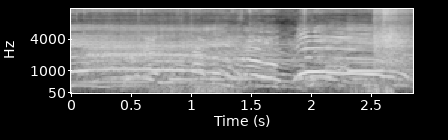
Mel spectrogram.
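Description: cheering crowd

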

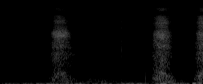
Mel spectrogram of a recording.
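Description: breathing into the microphone

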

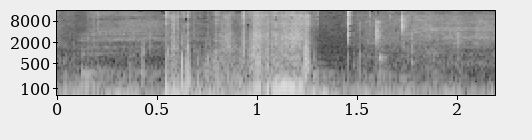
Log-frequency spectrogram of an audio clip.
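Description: car switched off

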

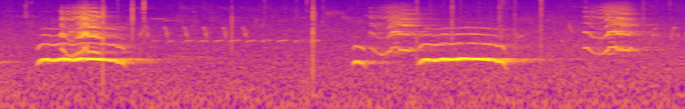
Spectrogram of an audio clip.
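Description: owl hooting at night

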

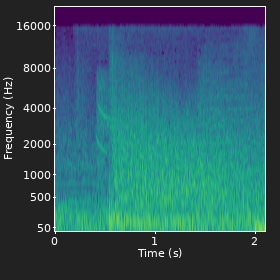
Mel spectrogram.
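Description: explosion sound effect

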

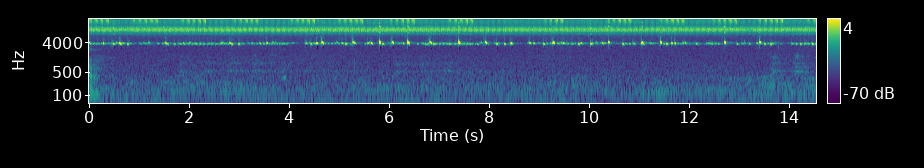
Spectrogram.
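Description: bell cricket chirping

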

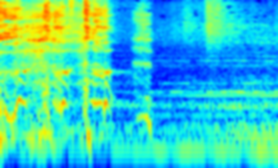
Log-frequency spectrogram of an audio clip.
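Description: coughing

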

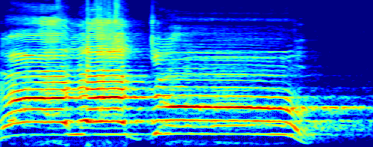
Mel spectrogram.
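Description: man screaming in pain

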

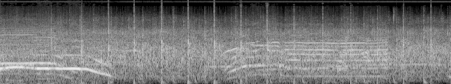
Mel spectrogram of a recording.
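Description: audience applause and cheering

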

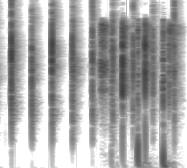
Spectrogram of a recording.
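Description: audience clapping

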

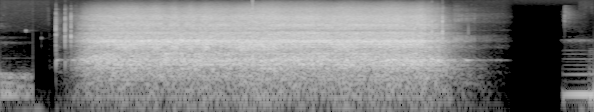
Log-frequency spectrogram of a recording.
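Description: hair dryer blowing

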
